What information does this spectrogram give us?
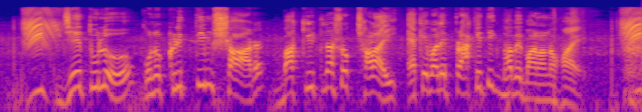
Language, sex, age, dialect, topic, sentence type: Bengali, male, 36-40, Standard Colloquial, agriculture, statement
